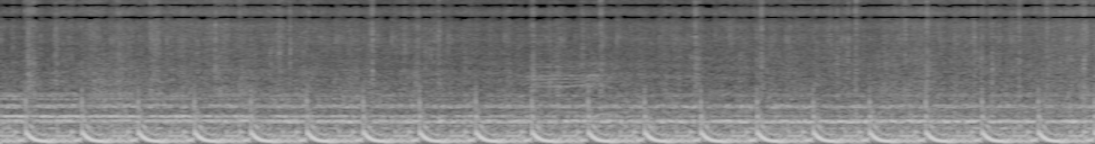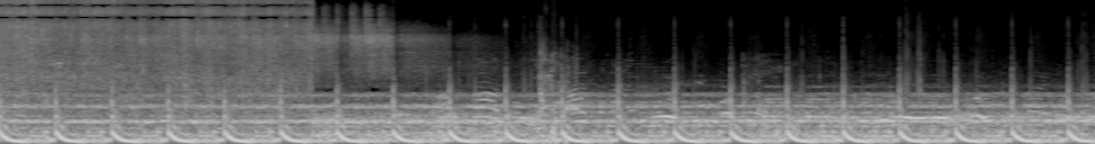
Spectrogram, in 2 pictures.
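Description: Background electronic music with a steady, regular beat over a droning chord; about twelve seconds in the high end drops away, leaving a muffled beat.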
